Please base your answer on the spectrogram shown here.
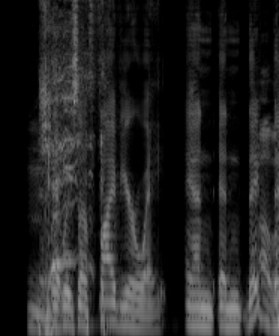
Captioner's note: laughs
